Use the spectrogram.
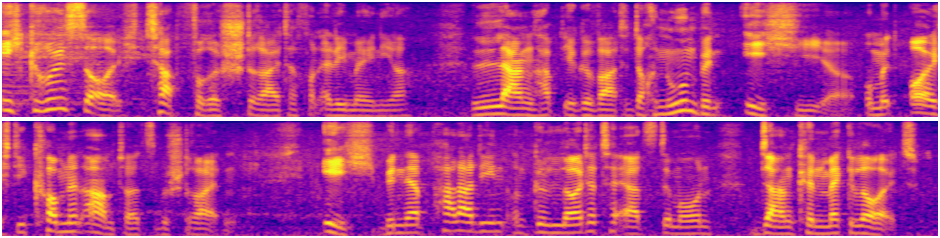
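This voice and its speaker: A pompous, self-important paladin. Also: male voice, mid-range voice, lively intonation, a little slow, fairly bright tone, slight background noise. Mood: grandiose. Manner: grandiloquent, then flustered. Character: earnest male paladin hero overeager role-player. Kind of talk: comedy audio drama.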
